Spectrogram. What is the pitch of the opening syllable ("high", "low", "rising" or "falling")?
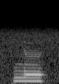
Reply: low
